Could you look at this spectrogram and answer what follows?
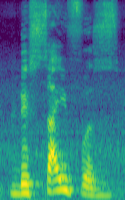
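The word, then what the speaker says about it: decipherers: Pronunciation क्या बन जाएगा, डिसाइफर्स। डिसाइफर्स, क्योंकि जो S लगेगा वो ज़ की साउंड देगा यहाँ पर, तो डिसाइफर्स। और जो वर्ड स्ट्रेस की पोजीशन है वो स वाली साउंड के ऊपर ही रहेगी।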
